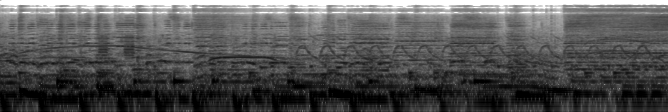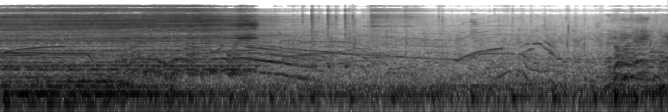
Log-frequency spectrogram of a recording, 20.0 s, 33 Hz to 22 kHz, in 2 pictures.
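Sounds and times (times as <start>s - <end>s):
music with heavy bass beat: 0.0s - 13.8s
siren winding down and up: 2.6s - 14.0s.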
